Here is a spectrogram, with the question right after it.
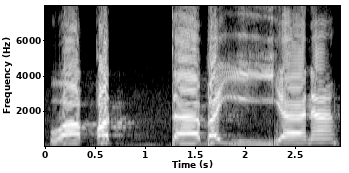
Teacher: قاف کو تا کے ساتھ ملائیں گے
